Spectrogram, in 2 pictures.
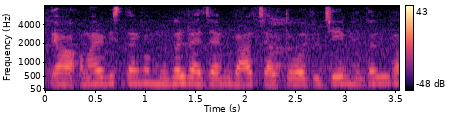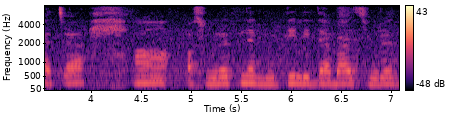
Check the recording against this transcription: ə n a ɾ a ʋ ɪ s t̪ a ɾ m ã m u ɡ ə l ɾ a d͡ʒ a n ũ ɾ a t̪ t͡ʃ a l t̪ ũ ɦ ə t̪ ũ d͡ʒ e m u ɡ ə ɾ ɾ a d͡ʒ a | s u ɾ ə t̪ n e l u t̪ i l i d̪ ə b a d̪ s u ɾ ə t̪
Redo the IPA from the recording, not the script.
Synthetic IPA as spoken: ə m a ɾ a ʋ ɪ s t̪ a ɾ m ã m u ɡ ə l ɾ a d͡ʒ a n ũ ɾ a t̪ t͡ʃ a l t̪ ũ ɦ ə t̪ ũ d͡ʒ e m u ɡ ə l ɾ a d͡ʒ a | s u ɾ ə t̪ n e l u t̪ i l i d̪ a b a d̪ s u ɾ ə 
